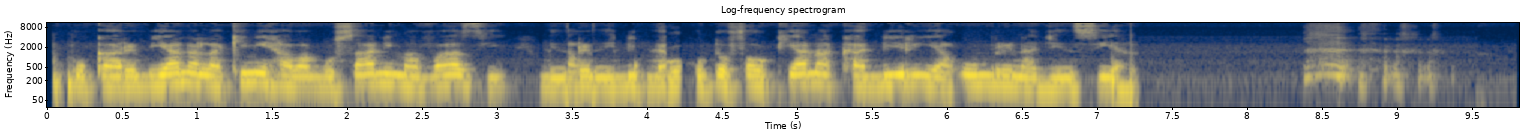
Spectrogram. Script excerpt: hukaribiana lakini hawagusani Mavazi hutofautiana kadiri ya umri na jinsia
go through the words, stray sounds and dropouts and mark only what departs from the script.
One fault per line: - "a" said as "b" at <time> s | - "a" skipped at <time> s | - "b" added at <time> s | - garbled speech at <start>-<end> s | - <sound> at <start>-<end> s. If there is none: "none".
- garbled speech at 3.3-4.2 s
- laugh at 8.4-9.4 s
